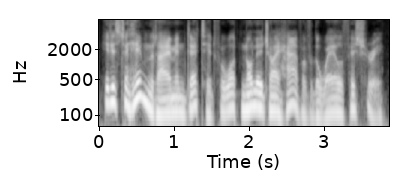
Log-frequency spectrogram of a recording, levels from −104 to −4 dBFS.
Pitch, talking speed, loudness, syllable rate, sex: 120 Hz, 265 wpm, -18 LUFS, 6.5 syllables/s, male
